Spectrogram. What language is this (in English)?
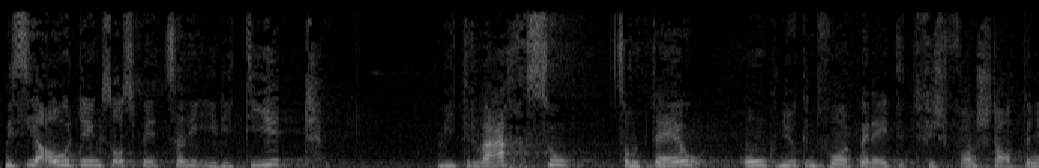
Swiss German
